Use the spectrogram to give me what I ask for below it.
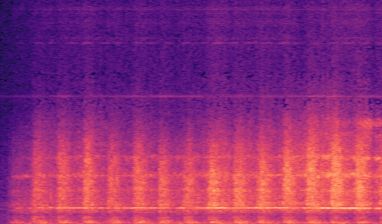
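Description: A train chugs along in a steady, rhythmic run of puffs laced with a steam-like hiss. The sound stays loud throughout and comes alone, with no voices.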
